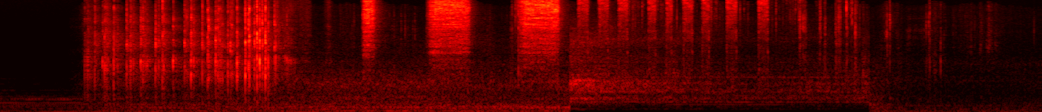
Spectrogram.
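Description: An aerosol spray paint can: rattling clicks, then a few short hisses of spray around the middle, then more scattered clicks.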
